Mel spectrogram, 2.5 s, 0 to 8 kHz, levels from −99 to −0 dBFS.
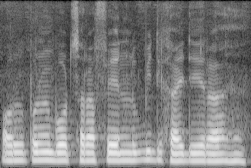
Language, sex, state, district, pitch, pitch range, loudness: Hindi, male, Arunachal Pradesh, Papum Pare, 140 Hz, 135-145 Hz, -14 LUFS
